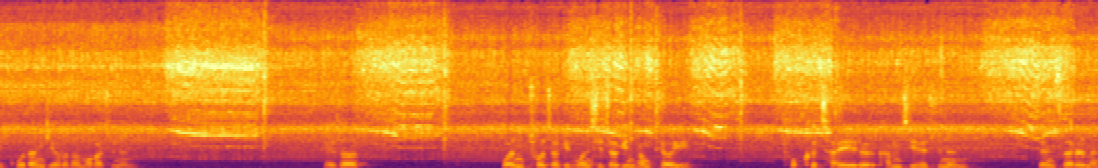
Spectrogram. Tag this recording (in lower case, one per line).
speech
